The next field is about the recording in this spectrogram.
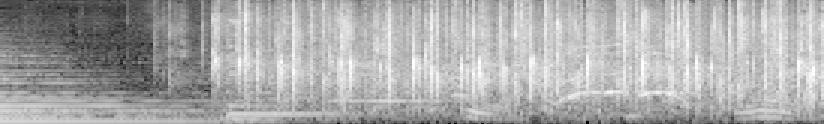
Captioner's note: audience applauds and cheers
